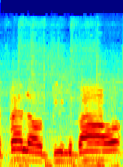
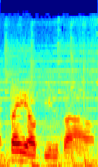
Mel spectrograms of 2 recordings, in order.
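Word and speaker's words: Pello Bilbao: Nie znam hiszpańskiego, ale wiem, że jednak L w hiszpańskim czyta się jako J, więc nie Pelo Bilbao, tylko Peyo Bilbao.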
